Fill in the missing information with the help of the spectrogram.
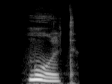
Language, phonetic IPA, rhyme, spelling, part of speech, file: Hungarian, [ˈmuːlt], -uːlt, múlt, verb / adjective / noun, Hu-múlt.ogg
- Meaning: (verb) 1. third-person singular indicative past indefinite of múlik 2. past participle of múlik; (adjective) 1. past 2. last (with weeks, months, years, and larger time units)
